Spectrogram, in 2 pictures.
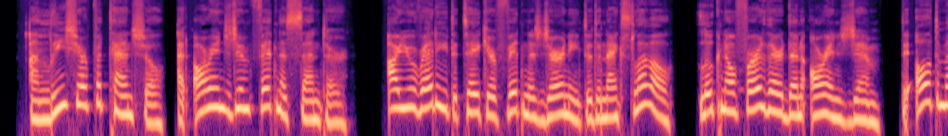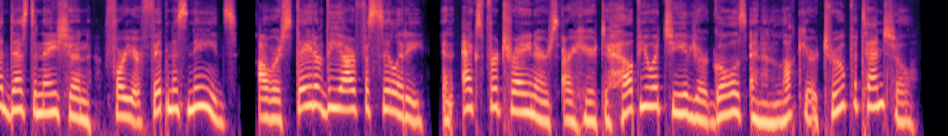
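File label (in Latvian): English Reklāma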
